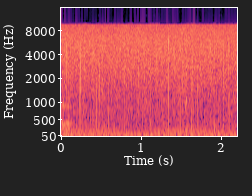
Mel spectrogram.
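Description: Steady hiss with faint scattered crackles and a low hum: the surface noise of an old film's optical soundtrack, heard with no speech or music over it.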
